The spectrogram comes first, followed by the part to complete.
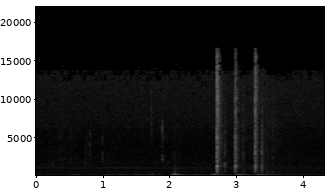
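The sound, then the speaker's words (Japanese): A young son upstairs on the second floor, awake and irritated, thumping on the floor: a run of dull, low, muffled thuds in an uneven rhythm, with a few sharper, louder bangs toward the end. No one speaks. “なんかどんどん音がするんで、えー、2階の様子を見てきたらですね、次男坊が目を覚ましていて、なんか、えー、イラつくと言ってドスドス床を叩いていました”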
